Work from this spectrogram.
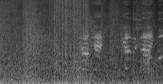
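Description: Tank guns fire in a WWII strategy game, a Hetzer tank destroyer trading shots with a Churchill tank amid dense, continuous battle noise, with sharper bursts near the end of the clip.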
